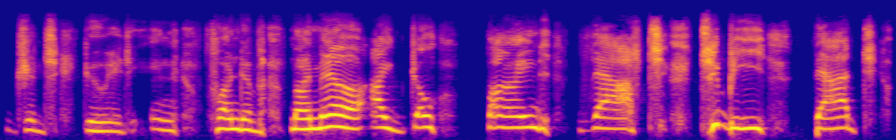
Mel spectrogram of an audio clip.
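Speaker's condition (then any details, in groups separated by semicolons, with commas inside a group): Cerebral palsy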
